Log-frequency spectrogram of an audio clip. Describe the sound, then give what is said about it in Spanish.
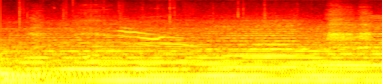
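A queen's female cat meowing: drawn-out, wavering meows that rise and fall in pitch, loud and clear over a steady low tonal hum. “Aparece la gata de la reina.”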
